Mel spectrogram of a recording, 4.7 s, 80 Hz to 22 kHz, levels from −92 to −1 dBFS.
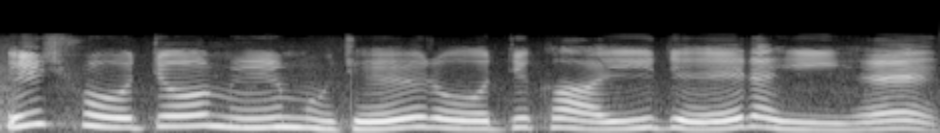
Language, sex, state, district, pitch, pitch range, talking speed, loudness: Hindi, female, Madhya Pradesh, Katni, 255 Hz, 225-280 Hz, 115 wpm, -13 LUFS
